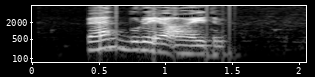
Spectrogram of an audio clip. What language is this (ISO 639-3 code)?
tur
